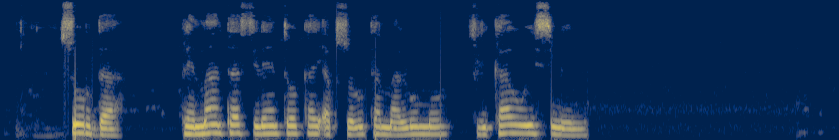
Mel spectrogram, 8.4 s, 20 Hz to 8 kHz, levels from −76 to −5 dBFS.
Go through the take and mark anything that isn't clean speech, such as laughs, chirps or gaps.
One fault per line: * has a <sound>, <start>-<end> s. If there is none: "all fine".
all fine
